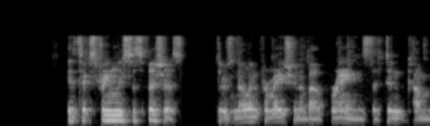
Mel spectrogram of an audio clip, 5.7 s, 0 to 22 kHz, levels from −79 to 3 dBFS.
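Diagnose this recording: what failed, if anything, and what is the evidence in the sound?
The network stage failed, likely as a long network dropout. From 2.40 s to 2.90 s the speech stops. The last sound carries on as a short fading buzz, then about 350 ms of silence. The 480 ms in between never arrives, and speech resumes after the gap.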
